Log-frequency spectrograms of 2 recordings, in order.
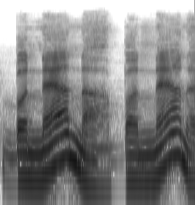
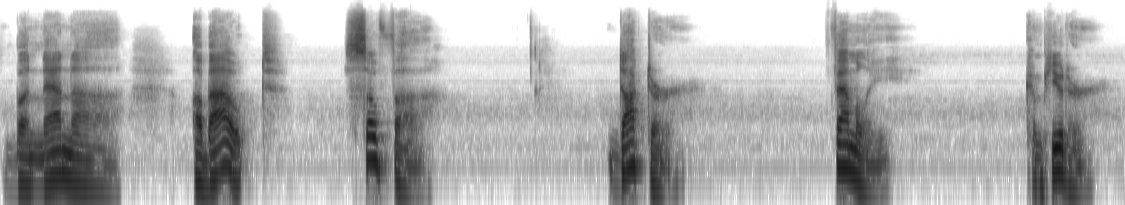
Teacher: So this the stressed vowel is little longer than the others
